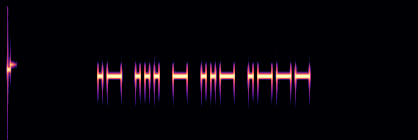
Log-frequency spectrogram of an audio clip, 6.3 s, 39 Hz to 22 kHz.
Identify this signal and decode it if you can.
Morse code, heard as a keyed tone, about 17 wpm, 700 Hz. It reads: ASTUJ
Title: Code Groups - 5 Letters - 17wpm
